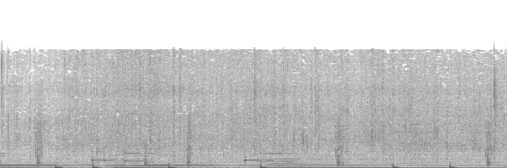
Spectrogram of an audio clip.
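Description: Eggplant frying in oil in a pan with a steady sizzle, under background music with low held notes and a regular low beat about every three-quarters of a second.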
